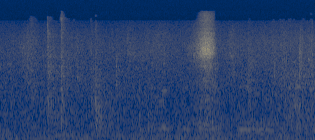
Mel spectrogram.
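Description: A man sits down heavily in a chair, with clothes rustling.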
